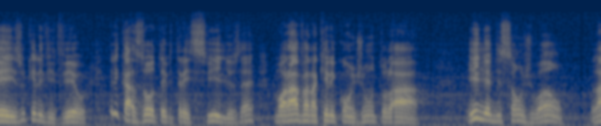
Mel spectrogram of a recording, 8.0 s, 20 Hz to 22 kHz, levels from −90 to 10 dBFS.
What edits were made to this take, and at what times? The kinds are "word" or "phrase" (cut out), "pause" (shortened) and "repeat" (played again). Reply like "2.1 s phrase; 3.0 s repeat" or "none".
none

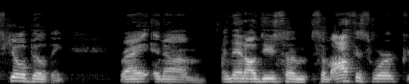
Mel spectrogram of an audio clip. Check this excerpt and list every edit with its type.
1.6 s word; 2.2 s pause

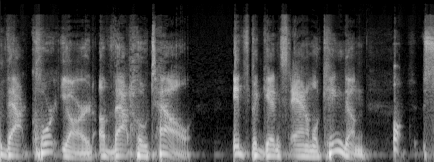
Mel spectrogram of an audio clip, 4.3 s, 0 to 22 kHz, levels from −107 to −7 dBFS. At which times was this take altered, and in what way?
2.5 s phrase

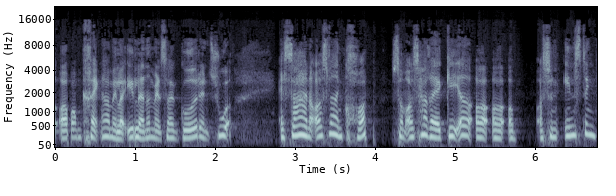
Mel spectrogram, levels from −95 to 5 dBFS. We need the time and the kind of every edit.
none

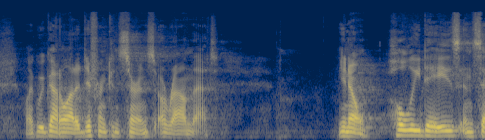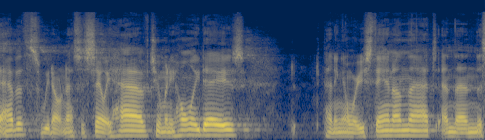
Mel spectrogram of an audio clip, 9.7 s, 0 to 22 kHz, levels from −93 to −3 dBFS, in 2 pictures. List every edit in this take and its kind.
none

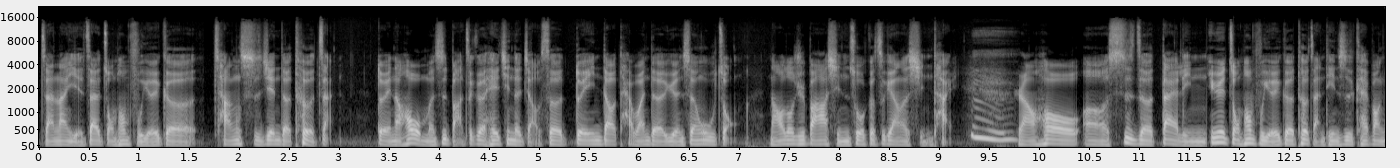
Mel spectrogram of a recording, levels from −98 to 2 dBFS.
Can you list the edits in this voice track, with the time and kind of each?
none

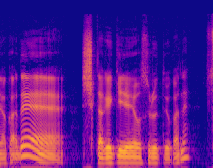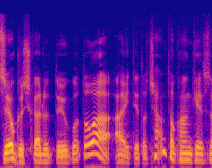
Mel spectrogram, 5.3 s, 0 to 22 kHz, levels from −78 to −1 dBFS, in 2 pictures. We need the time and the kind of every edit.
2.5 s pause

